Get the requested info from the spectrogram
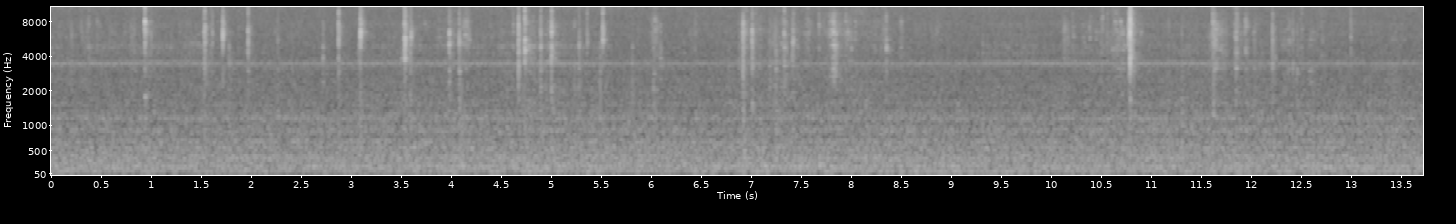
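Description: Small, irregular clicks and ticks of the metal and plastic parts of a 00 gauge model locomotive chassis being handled and picked at by hand, with one sharper click about eleven seconds in, over a steady faint hiss.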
